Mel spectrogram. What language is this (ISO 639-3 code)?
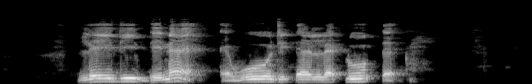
fue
